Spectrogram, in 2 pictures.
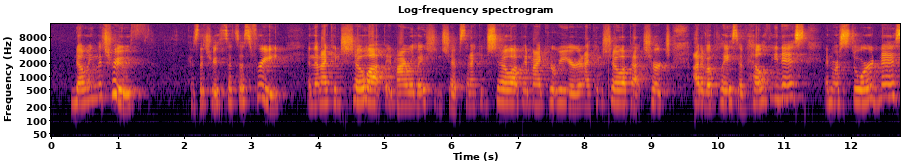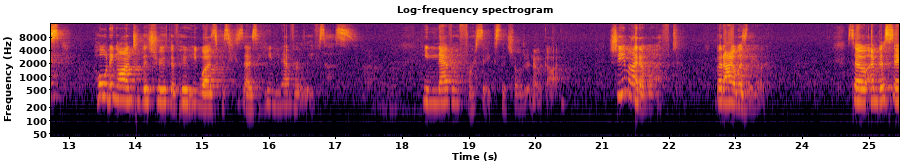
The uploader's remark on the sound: Sunday sermons and special event audio from Dwelling Place NRV in Christiansburg, Virginia.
